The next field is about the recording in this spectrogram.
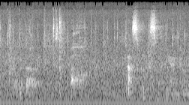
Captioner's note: tapping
